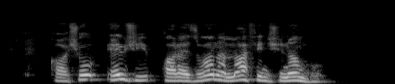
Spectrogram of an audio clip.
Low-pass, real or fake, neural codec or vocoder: 7.2 kHz; fake; autoencoder, 48 kHz, 128 numbers a frame, DAC-VAE, trained on Japanese speech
